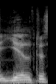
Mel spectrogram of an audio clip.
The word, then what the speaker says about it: Hjalte: et Hjelte, ça s'écrit H-J-A-L-T-E.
